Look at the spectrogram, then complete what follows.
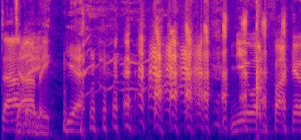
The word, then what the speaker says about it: Derby: It's pronounced Derby.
